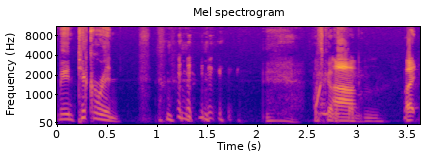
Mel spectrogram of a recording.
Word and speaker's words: Manticoran: Is it's Manticoran. Not Manticoran.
